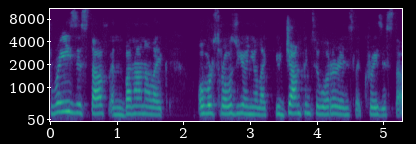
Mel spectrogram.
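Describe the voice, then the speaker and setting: Her sound dry and close with no echo, a woman speaks at a moderate pace with a non-native accent. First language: not English. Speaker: visual artist. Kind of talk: casual livestream chat. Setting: home art studio, livestream. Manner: relaxed, conversational.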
